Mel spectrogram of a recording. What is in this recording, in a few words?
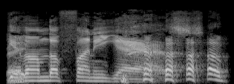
give me the funny gas funny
